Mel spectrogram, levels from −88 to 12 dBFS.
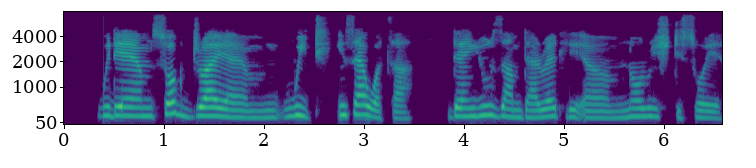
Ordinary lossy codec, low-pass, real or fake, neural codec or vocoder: none; 7.2 kHz; real; none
